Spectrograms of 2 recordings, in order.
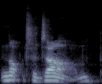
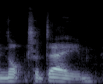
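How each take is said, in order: First: It is said in a British accent. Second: It is said in an American accent.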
